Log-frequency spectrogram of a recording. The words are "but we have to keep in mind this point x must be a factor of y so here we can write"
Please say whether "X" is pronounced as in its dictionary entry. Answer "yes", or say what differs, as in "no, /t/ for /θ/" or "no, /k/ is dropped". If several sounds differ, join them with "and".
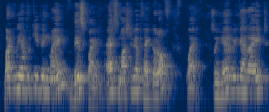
no, /k/ is dropped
